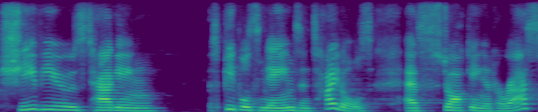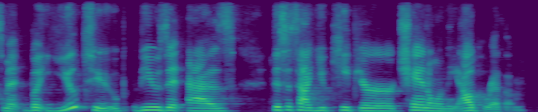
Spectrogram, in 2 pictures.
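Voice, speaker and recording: A woman's voice: medium pitch, a little slow, a bit bright. A woman co-host speaks in a mid-range voice. She sounds matter-of-fact and explains things plainly. Her tone is casual and conversational. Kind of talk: casual livestream commentary.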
